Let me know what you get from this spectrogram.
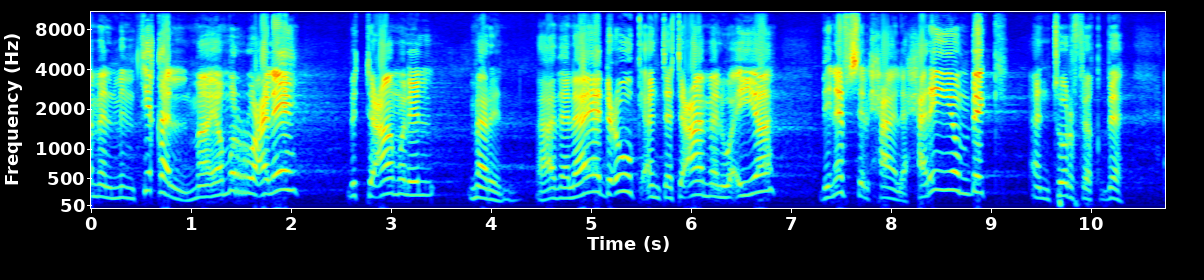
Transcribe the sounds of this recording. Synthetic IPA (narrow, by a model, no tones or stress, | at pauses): malmɪnθɪqalmajamʊrˤːʕaleːh | bɪt̪ːaʕaːmʊlɪl | maɾɪnfha̰ːðalajad̪ʕuːkʔant̪at̪aʕaːmalwʔɪjːaː | bɪnafsɪlħaːla̰ħaɾiːʊmbɪk | ʔant̪ʊɾfɪqbɪh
